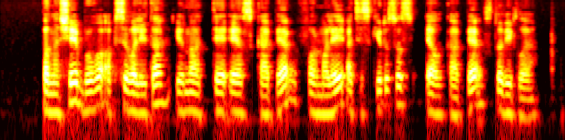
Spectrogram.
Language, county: Lithuanian, Vilnius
